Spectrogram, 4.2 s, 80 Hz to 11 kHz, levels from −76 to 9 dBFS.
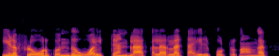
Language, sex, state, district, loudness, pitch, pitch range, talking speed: Tamil, female, Tamil Nadu, Kanyakumari, -19 LUFS, 230 Hz, 210-255 Hz, 130 wpm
